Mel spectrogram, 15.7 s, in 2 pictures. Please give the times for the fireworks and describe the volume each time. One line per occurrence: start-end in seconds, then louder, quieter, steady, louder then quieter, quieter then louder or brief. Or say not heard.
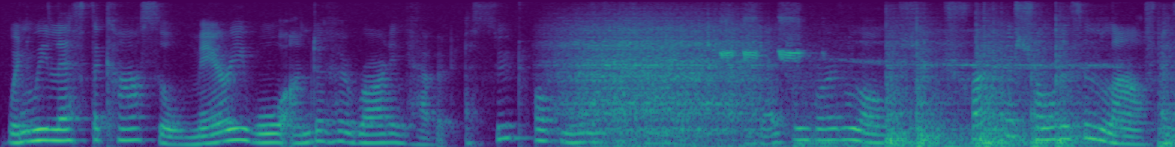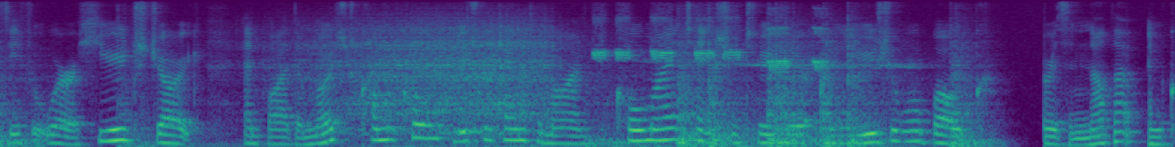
3.6-14.6 quieter then louder.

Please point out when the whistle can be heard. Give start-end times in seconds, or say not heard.
4.8-5.5, 11.8-13.4.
